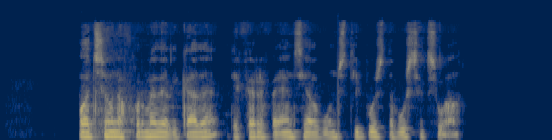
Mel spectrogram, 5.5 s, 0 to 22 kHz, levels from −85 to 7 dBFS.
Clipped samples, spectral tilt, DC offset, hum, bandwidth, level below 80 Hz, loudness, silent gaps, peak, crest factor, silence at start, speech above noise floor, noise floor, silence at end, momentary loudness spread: under 0.1%; -6.5 dB/octave; under 0.1%; none; 11.5 kHz; -60 dBFS; -24 LUFS; none; -8 dBFS; 18 dB; 0.8 s; over 66 dB; under -90 dBFS; 0.95 s; 9 LU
